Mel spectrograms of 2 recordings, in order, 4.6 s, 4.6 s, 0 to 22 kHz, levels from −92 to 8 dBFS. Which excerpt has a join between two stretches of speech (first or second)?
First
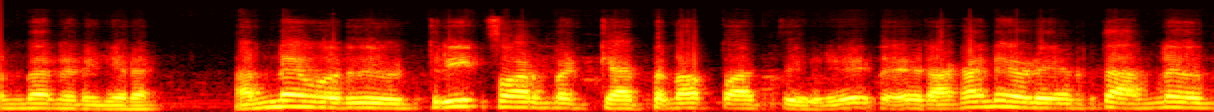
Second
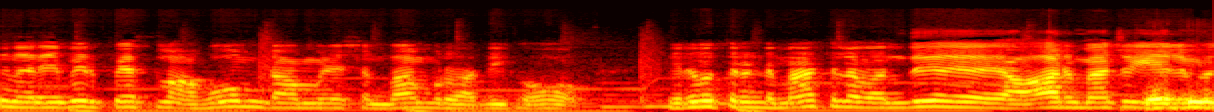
first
